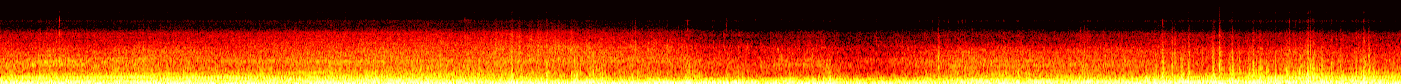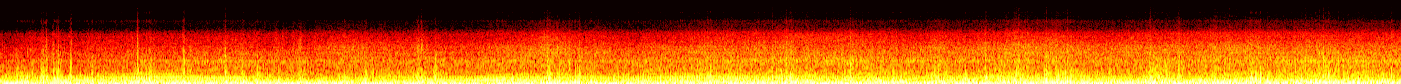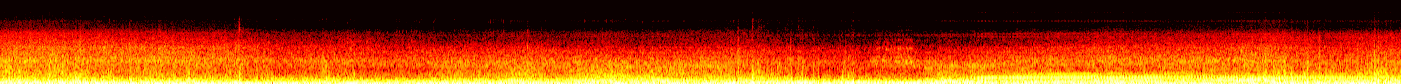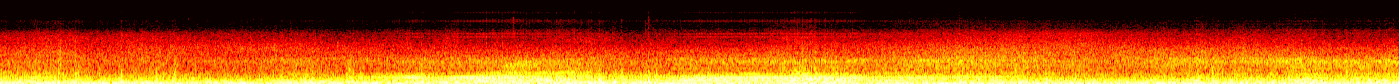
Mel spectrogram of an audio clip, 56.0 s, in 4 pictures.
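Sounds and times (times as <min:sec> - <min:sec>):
car engine accelerating: 0:00.0 - 0:56.0
low road noise: 0:00.0 - 0:56.0.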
